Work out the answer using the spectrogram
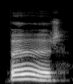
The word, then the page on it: bird: British English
